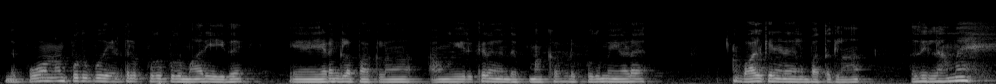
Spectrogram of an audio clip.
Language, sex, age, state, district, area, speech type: Tamil, male, 18-30, Tamil Nadu, Namakkal, rural, spontaneous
